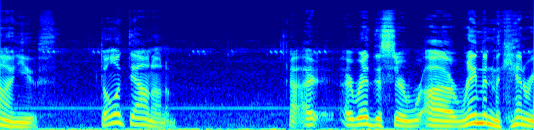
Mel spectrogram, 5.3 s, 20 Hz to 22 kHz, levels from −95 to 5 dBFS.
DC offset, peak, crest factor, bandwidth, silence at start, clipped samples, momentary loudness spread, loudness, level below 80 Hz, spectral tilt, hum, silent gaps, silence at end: under 0.1%; -18 dBFS; 16 dB; 16 kHz; 0 s; under 0.1%; 14 LU; -32 LUFS; -50 dBFS; -5.5 dB/octave; none; none; 0 s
